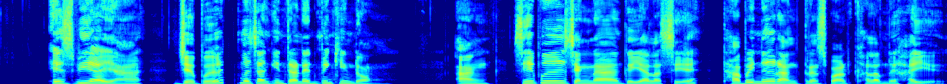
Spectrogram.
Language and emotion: Bodo, happy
